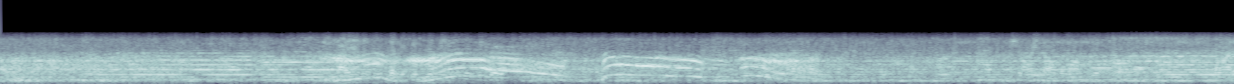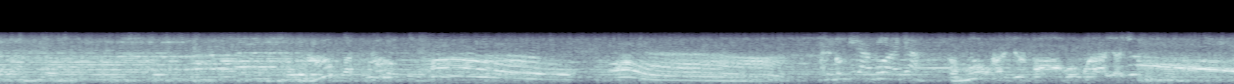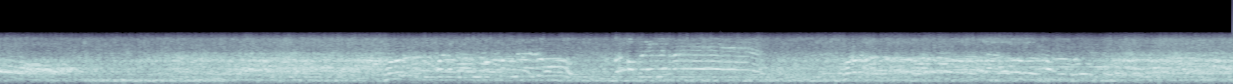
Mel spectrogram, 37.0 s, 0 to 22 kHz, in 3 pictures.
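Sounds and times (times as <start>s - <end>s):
wailing sounds: 2.9s - 8.4s, 16.3s - 20.5s, 23.6s - 25.6s, 33.1s - 37.0s.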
